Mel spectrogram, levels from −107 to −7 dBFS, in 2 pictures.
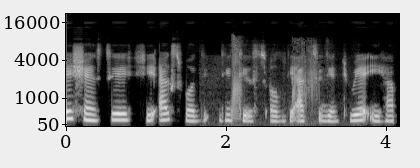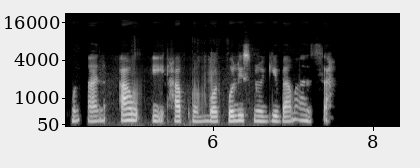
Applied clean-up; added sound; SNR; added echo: neural mask model DeepFilterNet 3.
